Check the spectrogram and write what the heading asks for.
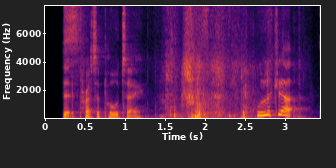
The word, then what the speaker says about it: Prêt-à-Porter: My number 3 is Prêt-à-Porter. Is it Prêt-à-Porter? We'll look it up. Prêt-à-porter would be the typical French pronunciation, but it'd be fine in English or American to say Prêt-à-porter.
